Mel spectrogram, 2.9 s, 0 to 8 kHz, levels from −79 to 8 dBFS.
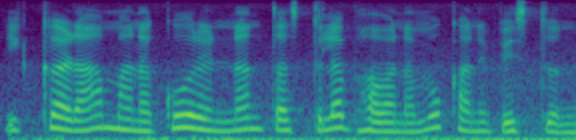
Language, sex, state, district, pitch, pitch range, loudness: Telugu, female, Telangana, Komaram Bheem, 220 Hz, 195-250 Hz, -15 LUFS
